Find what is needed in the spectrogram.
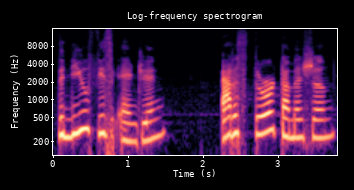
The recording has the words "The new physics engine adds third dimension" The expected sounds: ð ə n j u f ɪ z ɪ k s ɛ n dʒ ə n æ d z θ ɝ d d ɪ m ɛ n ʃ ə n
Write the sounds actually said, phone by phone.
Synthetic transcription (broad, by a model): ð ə n j u f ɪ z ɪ k ɛ n dʒ ə n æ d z θ ɝ d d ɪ m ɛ n ʃ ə n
